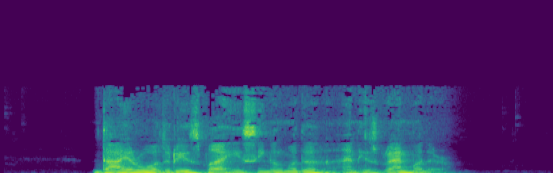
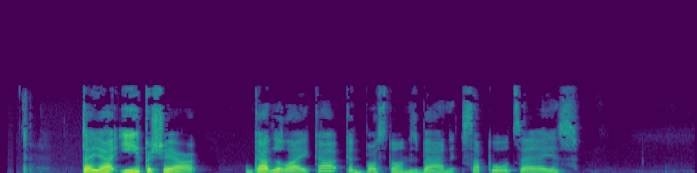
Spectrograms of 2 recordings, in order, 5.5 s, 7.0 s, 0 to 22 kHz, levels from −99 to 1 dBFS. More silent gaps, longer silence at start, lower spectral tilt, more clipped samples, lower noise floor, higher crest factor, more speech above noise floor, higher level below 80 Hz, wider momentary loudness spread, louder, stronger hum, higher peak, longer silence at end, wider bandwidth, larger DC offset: neither; about the same, 0.95 s vs 0.85 s; about the same, -5 dB/octave vs -5 dB/octave; neither; first, -83 dBFS vs -77 dBFS; second, 16 dB vs 22 dB; first, 65 dB vs 57 dB; first, -40 dBFS vs -70 dBFS; second, 10 LU vs 15 LU; first, -18 LUFS vs -21 LUFS; neither; second, -4 dBFS vs 0 dBFS; about the same, 1.1 s vs 1.2 s; about the same, 11 kHz vs 11.5 kHz; neither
